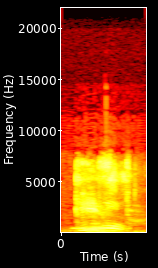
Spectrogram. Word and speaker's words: kissed: Because as you can see, this verb has a short e, while llaves in English has a long e. Keys. Okay, keys. So that's the pronunciation. How do you say that? Kissed.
